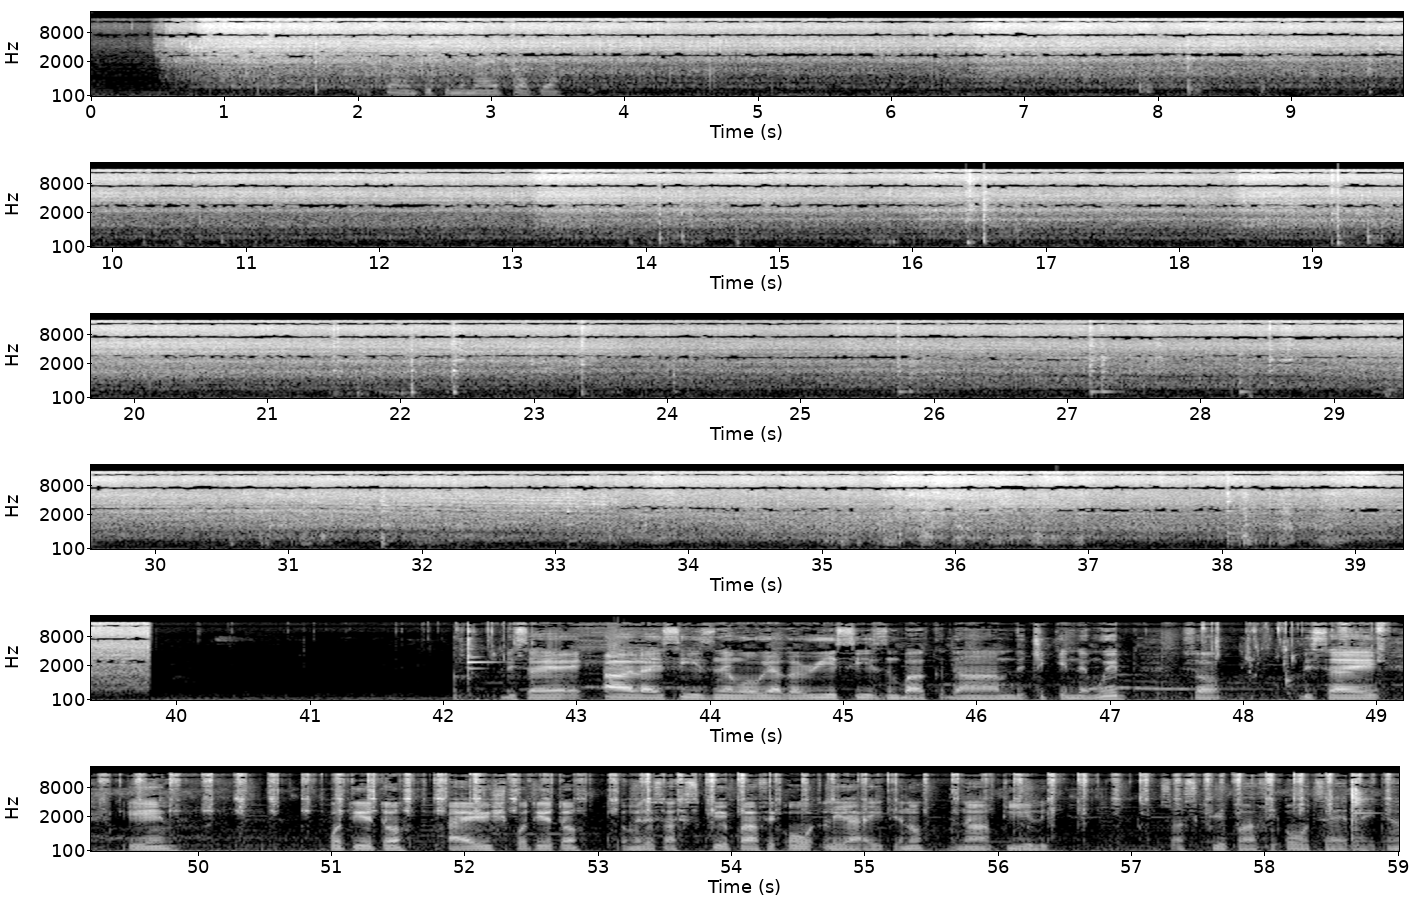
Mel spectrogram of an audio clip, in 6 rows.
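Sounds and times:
meat sizzling in oil: 0.5s - 39.8s
metal spatula scraping pan: 6.6s - 11.1s, 13.2s - 14.8s, 21.4s - 24.2s, 25.7s - 26.2s, 27.1s - 34.0s, 34.7s - 37.2s, 38.0s - 39.2s.

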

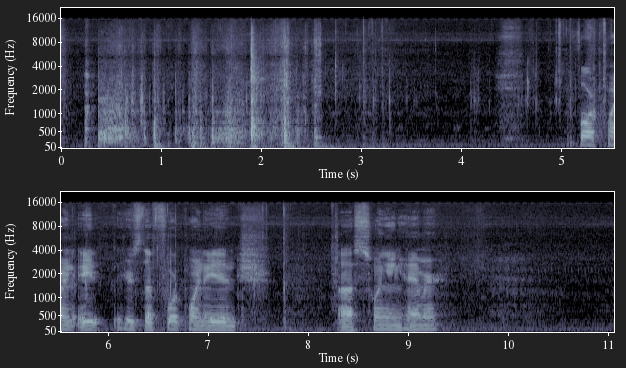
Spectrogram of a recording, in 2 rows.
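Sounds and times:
plastic packaging crinkling: 2.2s - 5.7s.

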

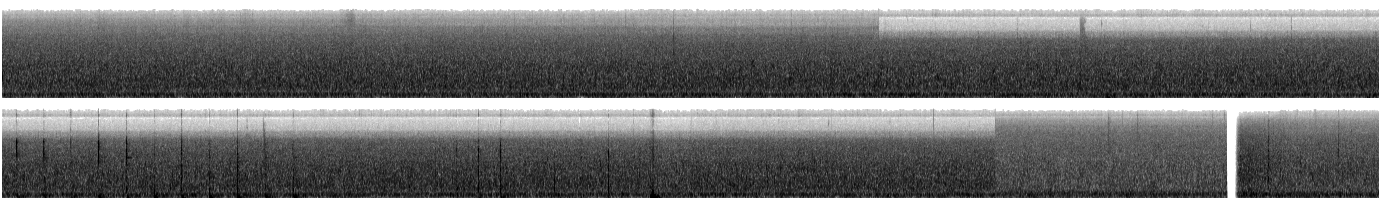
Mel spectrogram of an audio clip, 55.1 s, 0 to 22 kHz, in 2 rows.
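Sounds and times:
stream rushing over rocks: 0.0s - 55.0s
wood chopping knocks: 27.8s - 33.6s, 36.6s - 37.7s, 38.6s - 39.8s, 40.5s - 40.8s.

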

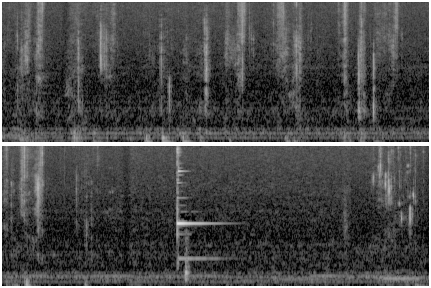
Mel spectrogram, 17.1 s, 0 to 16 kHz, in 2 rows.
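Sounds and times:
spatula scraping batter: 0.0s - 10.5s.

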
